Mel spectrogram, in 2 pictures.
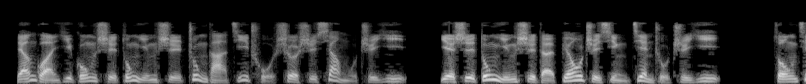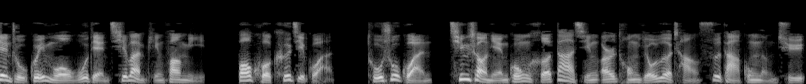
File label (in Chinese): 配音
